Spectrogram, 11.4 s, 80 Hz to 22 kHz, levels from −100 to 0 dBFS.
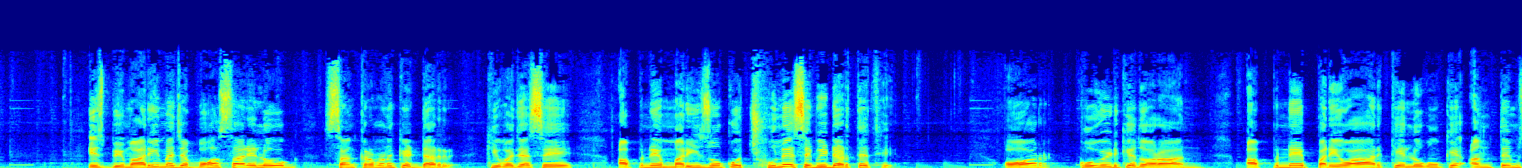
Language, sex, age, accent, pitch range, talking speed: English, male, 30-49, Indian, 160-220 Hz, 165 wpm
